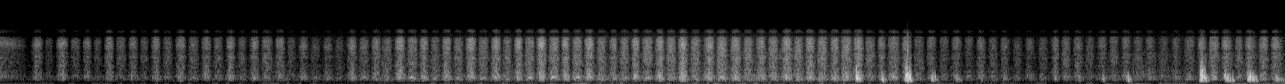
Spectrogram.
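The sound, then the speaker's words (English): Rapid Breath of Fire breathing done as a guided breathing exercise: a steady stream of quick, forceful, noisy breaths through the nose, pulsing several times per second at an even rhythm for over twelve seconds, with no talking. “So, begin. Breath of Fire.”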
